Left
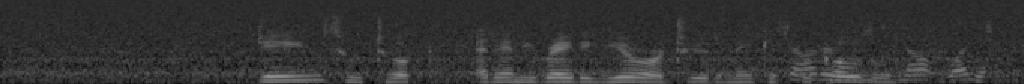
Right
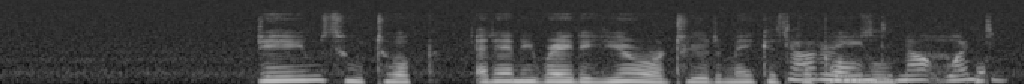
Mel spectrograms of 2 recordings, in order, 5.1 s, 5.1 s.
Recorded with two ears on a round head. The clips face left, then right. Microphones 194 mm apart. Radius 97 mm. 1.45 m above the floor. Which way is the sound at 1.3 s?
85° right.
